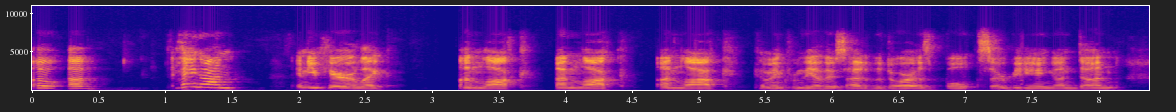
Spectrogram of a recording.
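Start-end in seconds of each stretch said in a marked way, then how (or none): 0.0-1.5 very high, squeaky, mouse-like voice. Narrator voicing a woman answering visitors through her door, mousy voice. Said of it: "a kind of mousy voice".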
